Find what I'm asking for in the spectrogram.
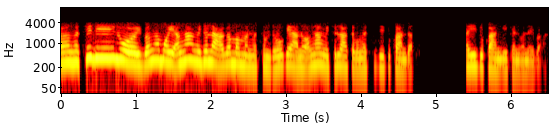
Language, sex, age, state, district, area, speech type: Manipuri, female, 45-60, Manipur, Kakching, rural, conversation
